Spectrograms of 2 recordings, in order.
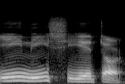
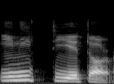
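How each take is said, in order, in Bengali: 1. 'ini'-এর পরের শব্দটি 'sh'। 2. 'ini'-এর পরের শব্দটি 't'। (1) "এটা বলবা হচ্ছে" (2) "আমরা অনেকেই বলে থাকি কিন্তু এটা ইনিটিয়েটর না"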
